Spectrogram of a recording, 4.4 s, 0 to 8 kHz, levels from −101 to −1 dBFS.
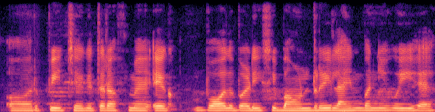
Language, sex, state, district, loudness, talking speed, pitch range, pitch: Hindi, male, Uttar Pradesh, Etah, -18 LUFS, 190 wpm, 150-155 Hz, 155 Hz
